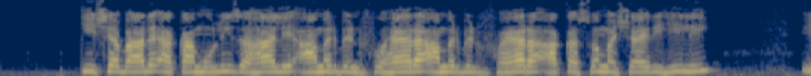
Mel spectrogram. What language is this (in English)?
Swahili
